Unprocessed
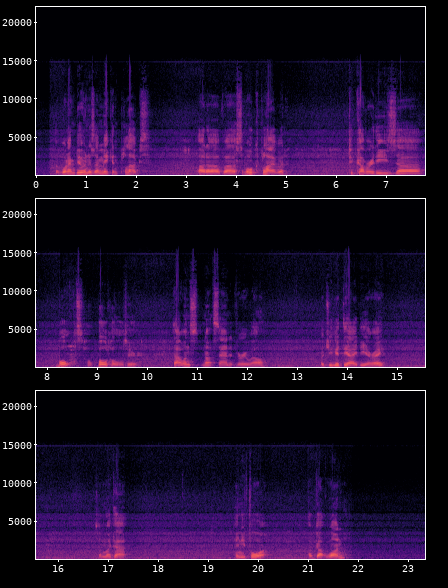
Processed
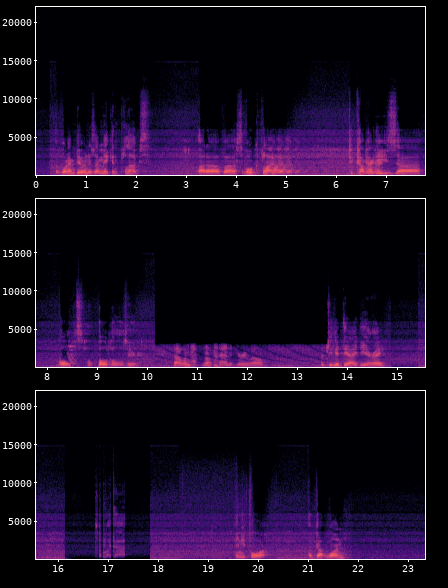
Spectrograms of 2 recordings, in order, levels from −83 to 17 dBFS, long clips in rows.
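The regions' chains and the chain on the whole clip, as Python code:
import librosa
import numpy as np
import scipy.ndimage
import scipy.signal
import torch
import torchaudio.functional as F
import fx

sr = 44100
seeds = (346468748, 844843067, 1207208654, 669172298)

y = fx.chain(x, sr, fx.peak_eq(hz=2600.0, db=3.5, octaves=1.3),
    fx.echo_feedback(ms=166, feedback_pct=39, wet_db=-4.0), at=(4.46, 6.94))
y = fx.chain(y, sr, fx.env_flanger(rest_ms=6.4, full_db=-14.5),
    fx.doubler(ms=17.0, db=-12.0),
    fx.sustainer(db_per_s=100.0), at=(7.68, 8.57))
y = fx.chain(y, sr, fx.resample_bad(factor=8, down='none', up='filtered'),
    fx.notch_cascade(direction='falling', hz=2.0), at=(10.15, 13.62))
y = fx.chain(y, sr, fx.highpass(hz=770.0, slope=12),
    fx.tilt_eq(slope=-3.5), at=(14.87, 15.42))
y = fx.chain(y, sr, fx.highpass(hz=950.0, slope=12),
    fx.level_steps(step_db=20), at=(16.13, 17.85))
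y = fx.chain(y, sr, fx.cvsd(bps=64000),
    fx.highpass(hz=78.0, slope=12),
    fx.peak_eq(hz=130.0, db=-7.5, octaves=2.2), at=(18.42, 20.38))
y = fx.hum_notches(y, sr, base_hz=50, count=4)
y = fx.env_lowpass_down(y, sr, base_hz=1800.0, full_db=-16.0)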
